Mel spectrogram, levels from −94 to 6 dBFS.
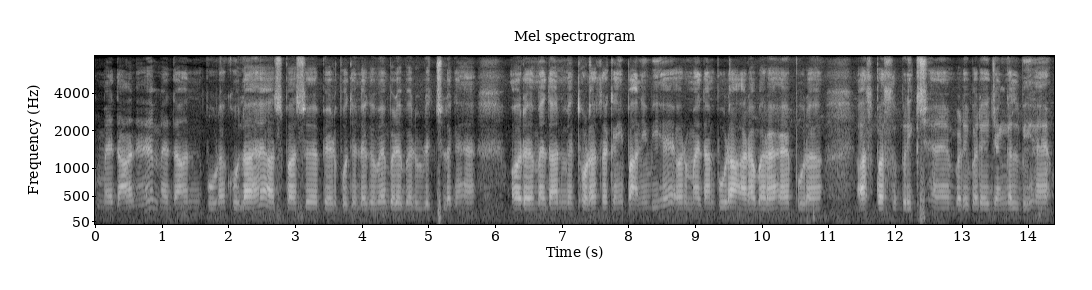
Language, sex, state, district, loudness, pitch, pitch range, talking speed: Hindi, male, Bihar, Madhepura, -22 LUFS, 100 Hz, 95-100 Hz, 155 wpm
